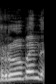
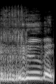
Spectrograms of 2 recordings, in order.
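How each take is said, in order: First: The R at the start is not rolled. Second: The R at the start is rolled. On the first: Someone else says it this way. "they say like" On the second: The speaker says it this way. "I say Ruben. I'm the one who rolled the R"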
